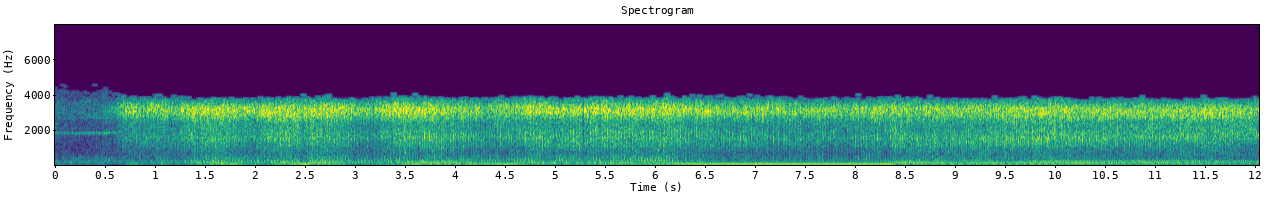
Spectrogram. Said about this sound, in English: What a beautiful takeoff. The plane is like a bird.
